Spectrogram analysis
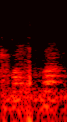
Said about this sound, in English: You might hear the dogs scrapping again in the living room. I promise they're fine.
